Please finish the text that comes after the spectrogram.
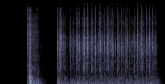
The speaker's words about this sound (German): Da tippen sie schon die Haters. Ja, da war, da war es nämlich.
